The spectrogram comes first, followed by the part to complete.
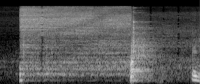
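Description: Compressed air hissing from the Morgan G-100T injection press's pneumatic clamp as it closes, with a sharp click about a second in before the hiss tapers off. The clamp stops short of locking with its usual clunk, so the mold sits too high.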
